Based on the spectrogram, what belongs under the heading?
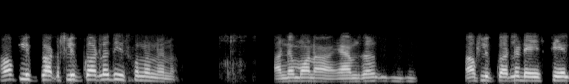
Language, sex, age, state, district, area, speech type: Telugu, male, 30-45, Andhra Pradesh, West Godavari, rural, conversation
